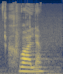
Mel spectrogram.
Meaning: wave
- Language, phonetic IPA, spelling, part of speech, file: Belarusian, [ˈxvalʲa], хваля, noun, Be-хваля.ogg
